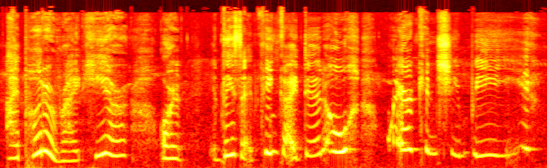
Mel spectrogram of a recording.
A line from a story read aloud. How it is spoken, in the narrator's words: cried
